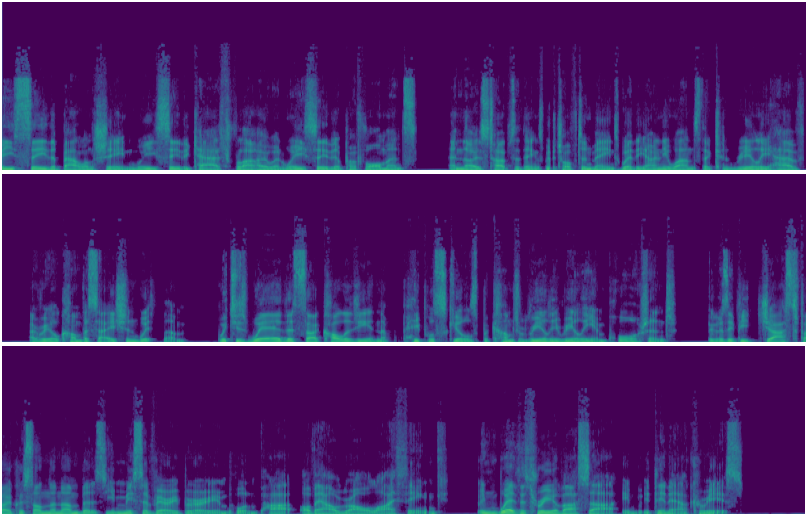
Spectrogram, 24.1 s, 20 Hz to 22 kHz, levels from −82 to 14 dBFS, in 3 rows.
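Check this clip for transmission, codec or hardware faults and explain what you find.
No faults detected in this clip.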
